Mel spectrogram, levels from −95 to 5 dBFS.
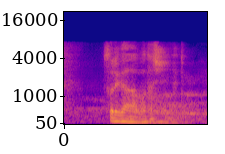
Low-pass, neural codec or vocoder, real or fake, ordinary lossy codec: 7.2 kHz; codec, 24 kHz, 1.2 kbps, DualCodec; fake; none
